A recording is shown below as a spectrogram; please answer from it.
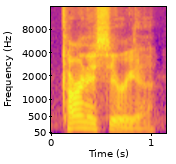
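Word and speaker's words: carne asada: Moose, say carne, and then like Syria. There you go. Now join them together. Carne Syria.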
